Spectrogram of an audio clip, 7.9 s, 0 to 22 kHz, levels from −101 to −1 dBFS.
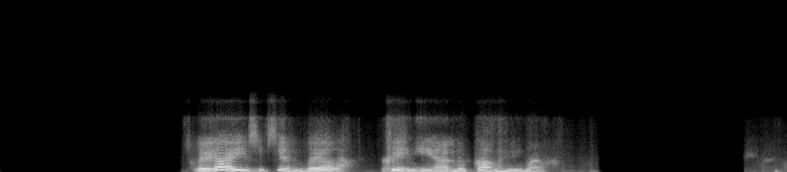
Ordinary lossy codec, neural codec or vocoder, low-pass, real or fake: Opus, 24 kbps; codec, 16 kHz, 0.5 kbps, FreqCodec, smaller model; 7.2 kHz; fake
